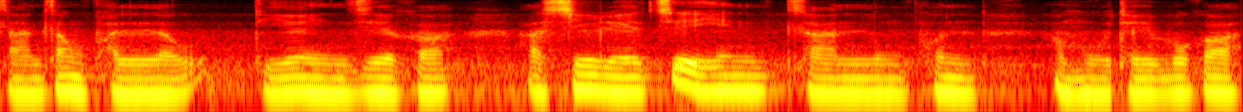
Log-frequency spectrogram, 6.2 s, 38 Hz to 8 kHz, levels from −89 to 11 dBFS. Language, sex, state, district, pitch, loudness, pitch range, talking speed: Mizo, male, Mizoram, Aizawl, 100 Hz, -17 LUFS, 95-110 Hz, 200 wpm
